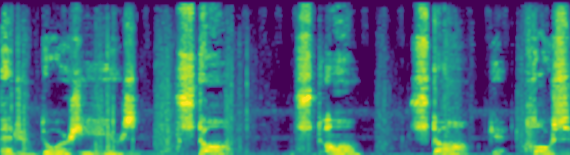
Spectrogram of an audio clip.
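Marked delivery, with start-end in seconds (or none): none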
